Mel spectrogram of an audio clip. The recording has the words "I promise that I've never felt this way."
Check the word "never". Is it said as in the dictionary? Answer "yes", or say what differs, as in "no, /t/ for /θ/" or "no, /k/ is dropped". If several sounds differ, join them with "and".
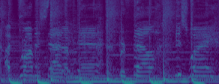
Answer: no, /p/ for /v/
